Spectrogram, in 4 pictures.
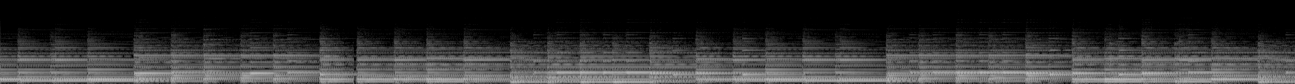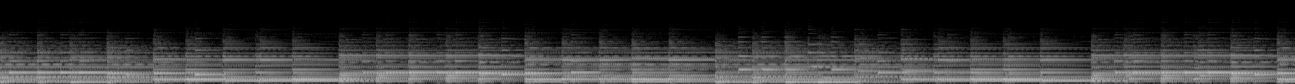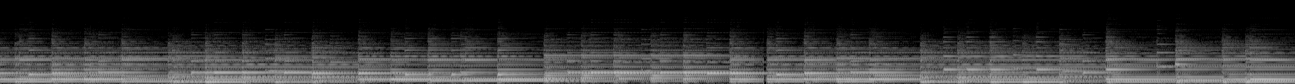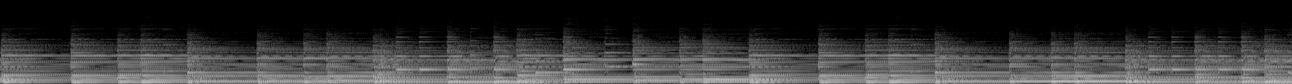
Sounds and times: Music: 0.0s - 51.7s.

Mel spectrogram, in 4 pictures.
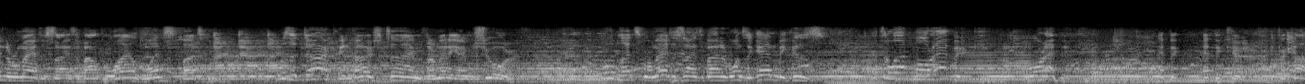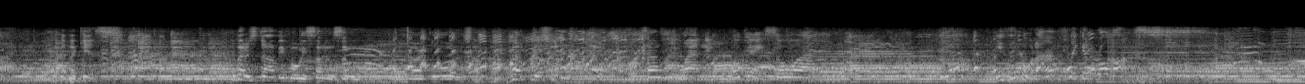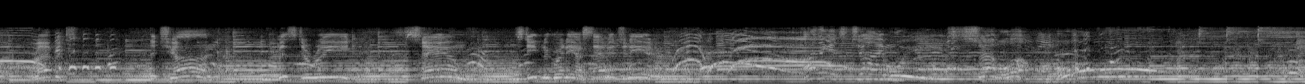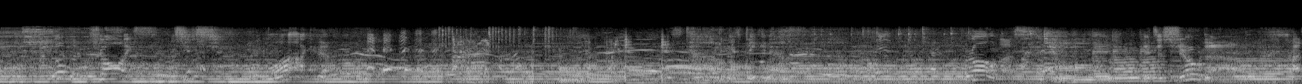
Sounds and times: Music: 0.0s - 52.1s.

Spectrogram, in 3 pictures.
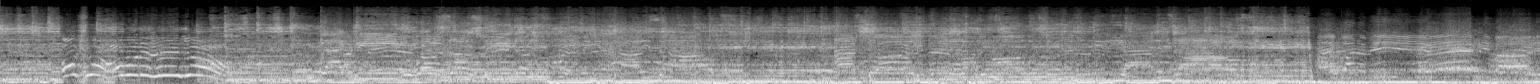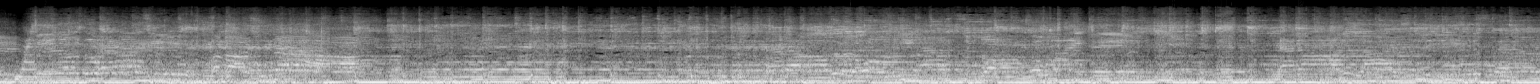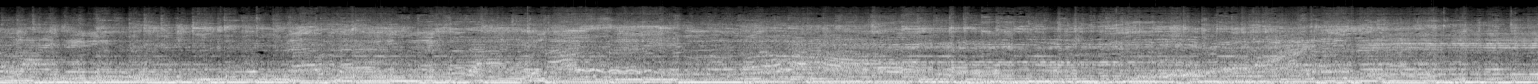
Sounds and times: Dance music: 0.0s - 46.1s
Exciting music: 0.0s - 46.1s.

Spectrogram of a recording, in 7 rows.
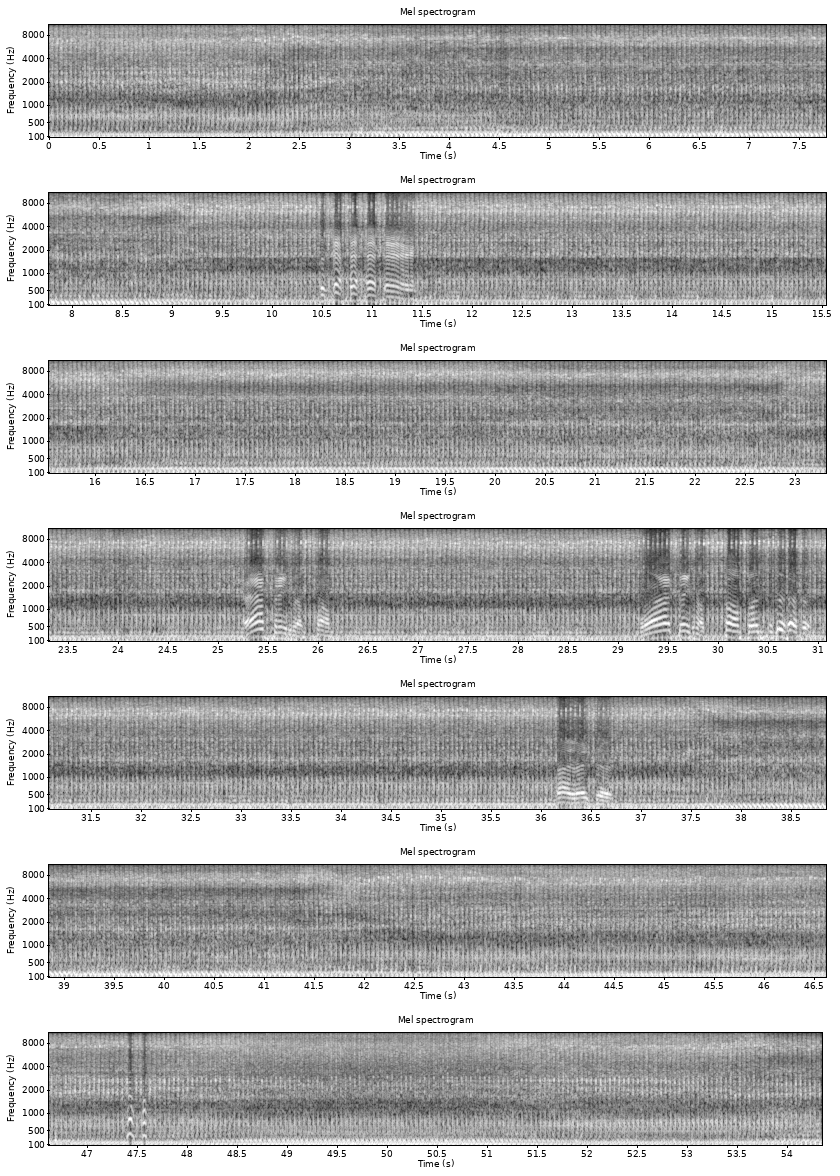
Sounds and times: Speech: 25.2s - 26.2s, 29.2s - 31.0s, 36.1s - 36.8s.

